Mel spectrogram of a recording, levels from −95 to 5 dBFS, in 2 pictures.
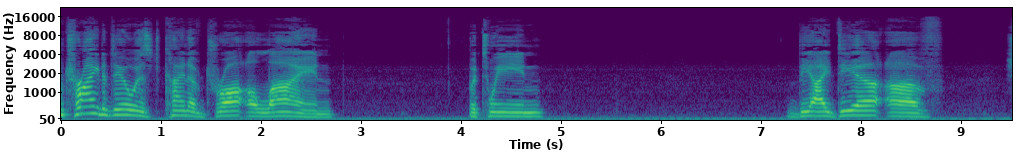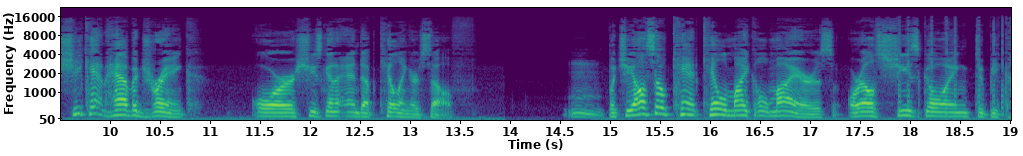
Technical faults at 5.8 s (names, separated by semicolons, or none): none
